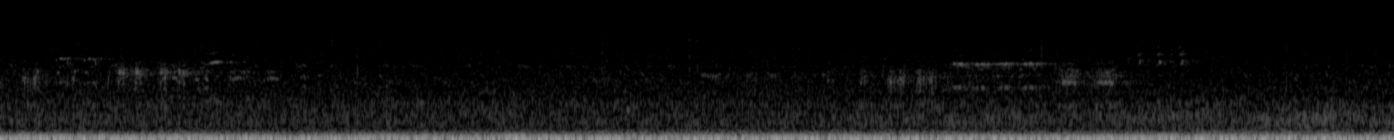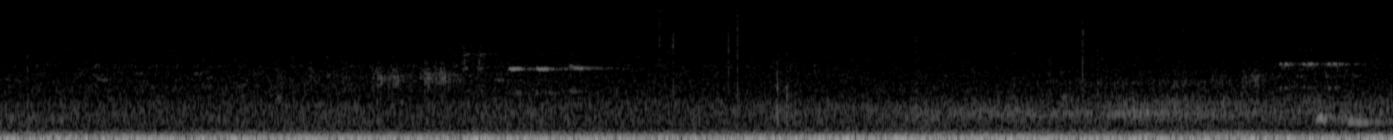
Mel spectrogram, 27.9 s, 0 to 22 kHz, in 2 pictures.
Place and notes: Berlin, Buch, Mittelbruch / Torfstich - wetland, nature reserve
22:00 Berlin, Buch, Mittelbruch / Torfstich 1
Deutschland, 18 June 2020, 22:00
